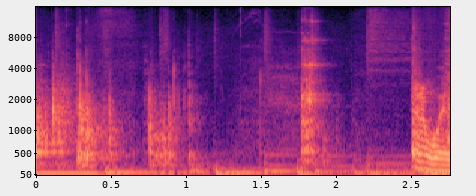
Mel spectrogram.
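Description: Ice scooped into a metal cocktail tin for a Cherry Almond cocktail, a run of loud, close clattering clinks and rattles spread across a few seconds, with no talking.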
